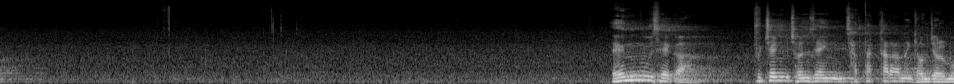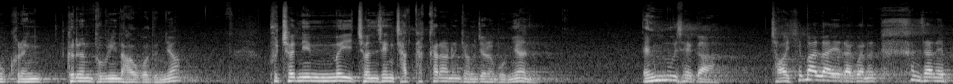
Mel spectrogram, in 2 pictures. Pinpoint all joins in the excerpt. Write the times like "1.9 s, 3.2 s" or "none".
1.5 s

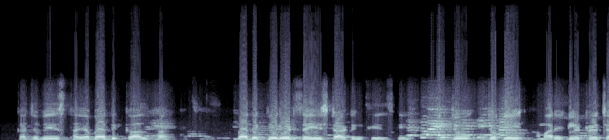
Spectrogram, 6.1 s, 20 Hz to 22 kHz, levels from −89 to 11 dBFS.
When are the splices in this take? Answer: none

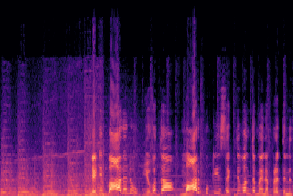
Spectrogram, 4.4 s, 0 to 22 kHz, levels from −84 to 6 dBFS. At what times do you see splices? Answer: 1.2 s

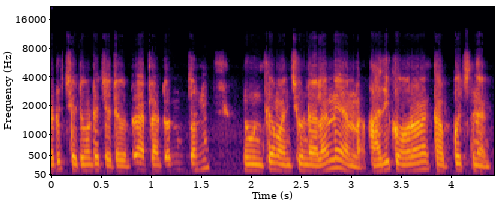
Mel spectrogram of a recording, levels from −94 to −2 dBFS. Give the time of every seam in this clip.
3.1 s

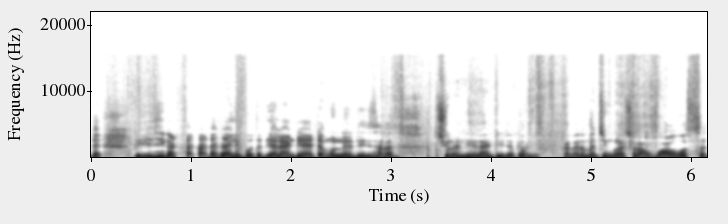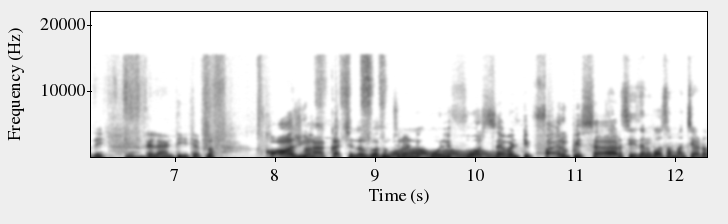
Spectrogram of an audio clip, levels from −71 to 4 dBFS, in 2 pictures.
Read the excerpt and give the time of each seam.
8.3 s

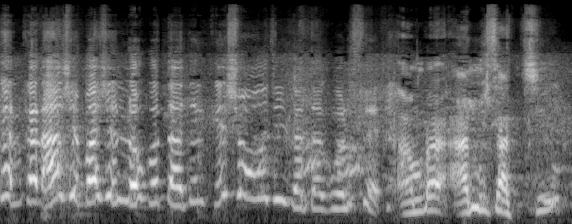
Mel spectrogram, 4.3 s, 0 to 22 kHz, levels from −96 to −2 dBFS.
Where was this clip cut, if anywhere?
2.9 s

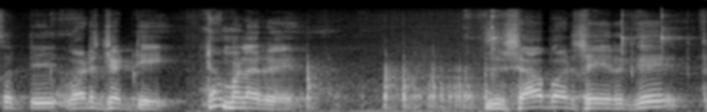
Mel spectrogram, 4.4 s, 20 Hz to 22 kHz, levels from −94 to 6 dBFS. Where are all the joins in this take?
1.1 s

